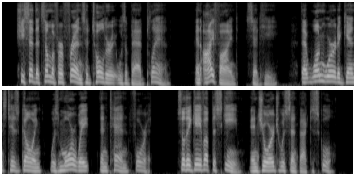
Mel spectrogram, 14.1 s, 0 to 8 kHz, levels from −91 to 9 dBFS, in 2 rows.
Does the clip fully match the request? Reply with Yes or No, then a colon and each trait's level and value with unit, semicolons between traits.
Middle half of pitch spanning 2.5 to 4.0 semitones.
No: average, 5.2 semitones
